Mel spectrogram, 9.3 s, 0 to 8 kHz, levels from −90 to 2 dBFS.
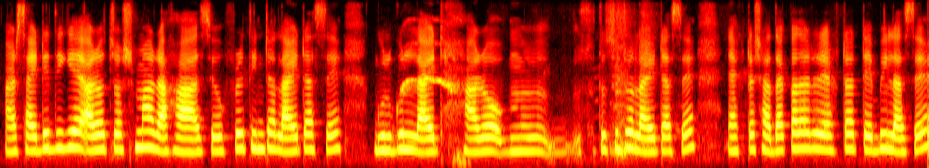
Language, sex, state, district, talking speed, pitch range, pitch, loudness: Bengali, female, Assam, Hailakandi, 170 wpm, 210-240 Hz, 220 Hz, -16 LUFS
